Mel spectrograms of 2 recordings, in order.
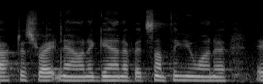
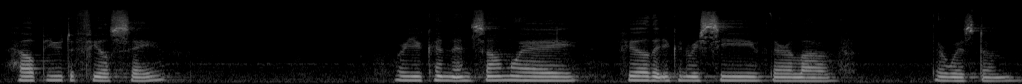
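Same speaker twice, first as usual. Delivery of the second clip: guided meditation; 3 dB quieter than usual. Acted. Leads a meditation.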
